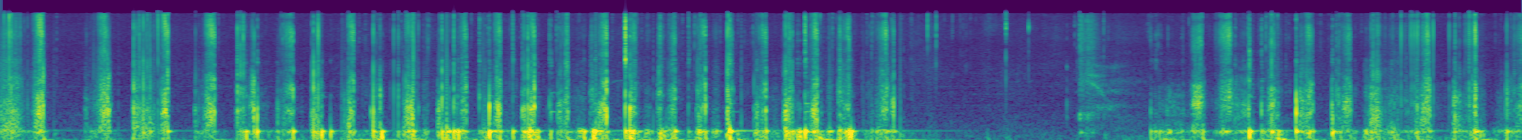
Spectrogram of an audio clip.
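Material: Foam.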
